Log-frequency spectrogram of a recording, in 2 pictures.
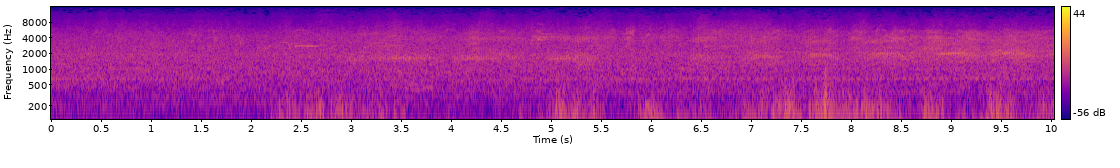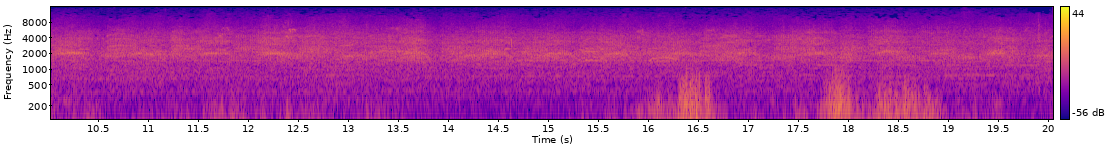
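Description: Wind gusting on the microphone in irregular low bursts, the strongest near the end, over a steady outdoor hiss, with faint bird calls in the background.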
